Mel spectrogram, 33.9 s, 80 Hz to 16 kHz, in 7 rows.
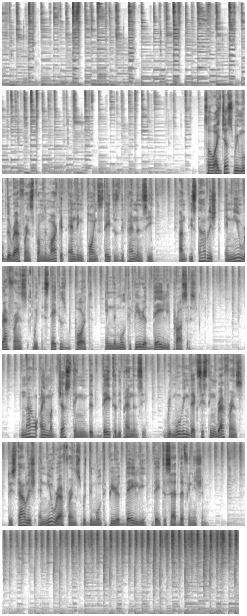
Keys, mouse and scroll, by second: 2.4-6.7 drag, 13.5-14.6 right drag, 16.5-18.9 drag, 19.7-29.1 drag, 23.0 ctrl+Left, 24.5 ctrl+Right, 24.8 ctrl+Right, 25.0 ctrl+Up, 25.2 ctrl+Up, 25.3 ctrl+Up, 25.5 ctrl+Up, 26.1 ctrl+Up, 26.3 ctrl+Up, 26.5 ctrl+Up, 26.7 ctrl+Left, 30.7-31.8 drag, 32.6-33.9 drag.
